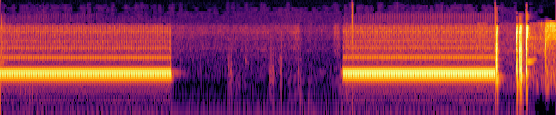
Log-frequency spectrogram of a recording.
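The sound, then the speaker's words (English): Two sustained electronic telephone keypad tones, each held for almost two seconds with a quiet pause between them, followed by a few sharp clicks and clatter at the end. No talking. “I think it's time for a phone call.”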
